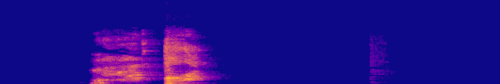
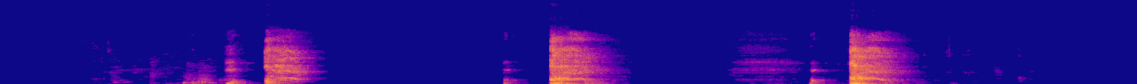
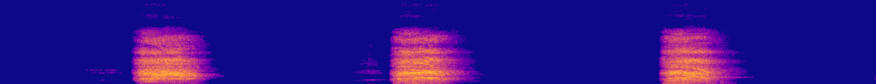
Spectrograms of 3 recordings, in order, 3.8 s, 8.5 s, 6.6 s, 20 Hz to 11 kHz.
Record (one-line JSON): {"cough_length": "3.8 s", "cough_amplitude": 19433, "cough_signal_mean_std_ratio": 0.27, "three_cough_length": "8.5 s", "three_cough_amplitude": 25051, "three_cough_signal_mean_std_ratio": 0.25, "exhalation_length": "6.6 s", "exhalation_amplitude": 22540, "exhalation_signal_mean_std_ratio": 0.35, "survey_phase": "beta (2021-08-13 to 2022-03-07)", "age": "45-64", "gender": "Female", "wearing_mask": "No", "symptom_none": true, "smoker_status": "Current smoker (11 or more cigarettes per day)", "respiratory_condition_asthma": true, "respiratory_condition_other": true, "recruitment_source": "REACT", "submission_delay": "4 days", "covid_test_result": "Negative", "covid_test_method": "RT-qPCR", "influenza_a_test_result": "Negative", "influenza_b_test_result": "Negative"}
